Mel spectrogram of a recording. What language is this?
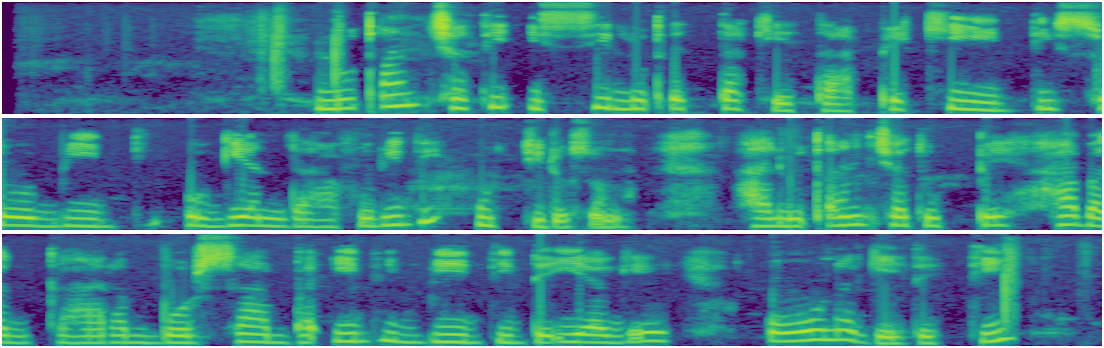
Wolaytta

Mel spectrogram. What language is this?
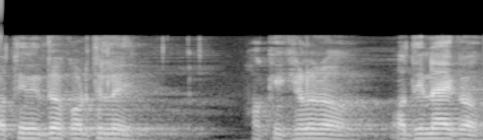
Odia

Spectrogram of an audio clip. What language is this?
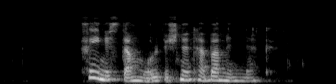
Maltese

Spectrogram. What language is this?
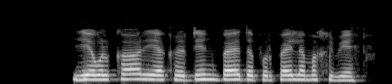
Pashto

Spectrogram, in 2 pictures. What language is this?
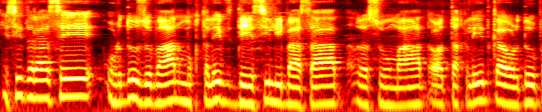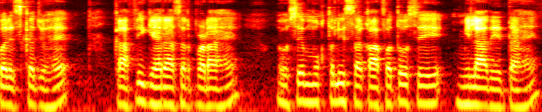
Urdu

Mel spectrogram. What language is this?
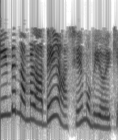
Malayalam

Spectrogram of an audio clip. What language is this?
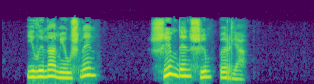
Mari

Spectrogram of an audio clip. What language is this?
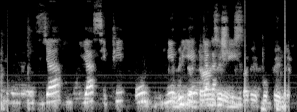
Kinyarwanda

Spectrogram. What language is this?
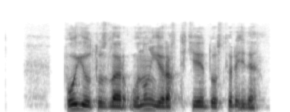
Uyghur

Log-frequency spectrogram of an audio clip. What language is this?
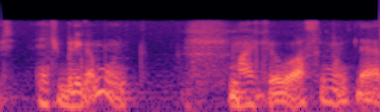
Portuguese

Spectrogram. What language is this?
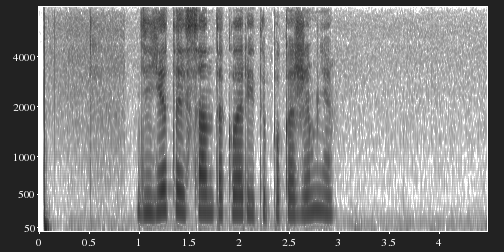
Russian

